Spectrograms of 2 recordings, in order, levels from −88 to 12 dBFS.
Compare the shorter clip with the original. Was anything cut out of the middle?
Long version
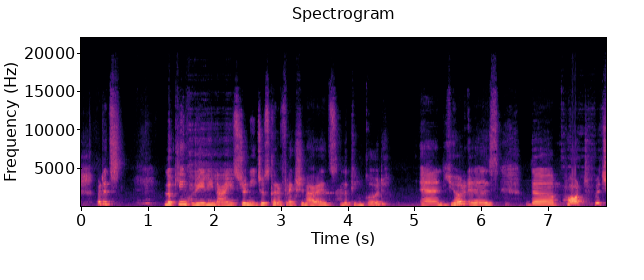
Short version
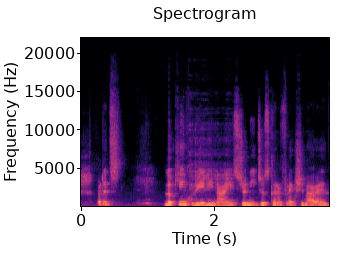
no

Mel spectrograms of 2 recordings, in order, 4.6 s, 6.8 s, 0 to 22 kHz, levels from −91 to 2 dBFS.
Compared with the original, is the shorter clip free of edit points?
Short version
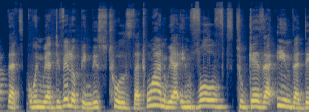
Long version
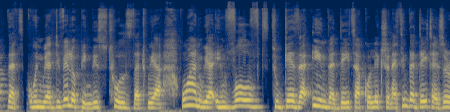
no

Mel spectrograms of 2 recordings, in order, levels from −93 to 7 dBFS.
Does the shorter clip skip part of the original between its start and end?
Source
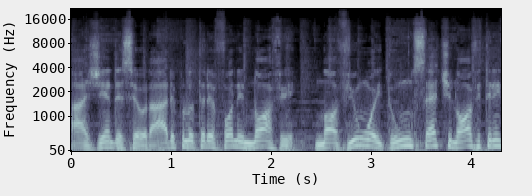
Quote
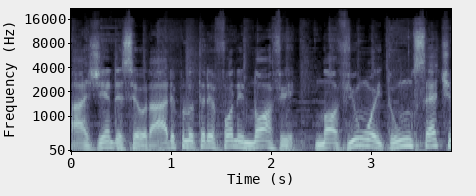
no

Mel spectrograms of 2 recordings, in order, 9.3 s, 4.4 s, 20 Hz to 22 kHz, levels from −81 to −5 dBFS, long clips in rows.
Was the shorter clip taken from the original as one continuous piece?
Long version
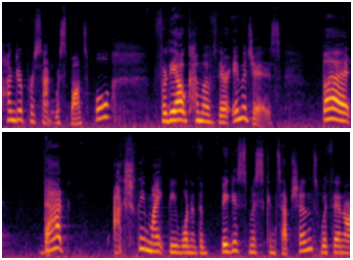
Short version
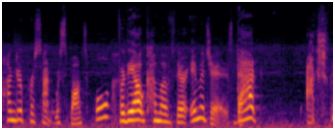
no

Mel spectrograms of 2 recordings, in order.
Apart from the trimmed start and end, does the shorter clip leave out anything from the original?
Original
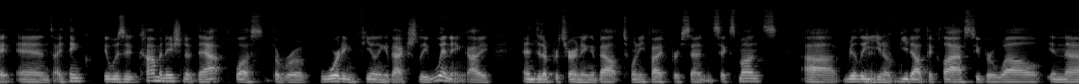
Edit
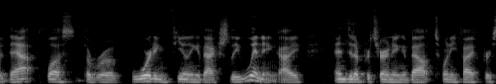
no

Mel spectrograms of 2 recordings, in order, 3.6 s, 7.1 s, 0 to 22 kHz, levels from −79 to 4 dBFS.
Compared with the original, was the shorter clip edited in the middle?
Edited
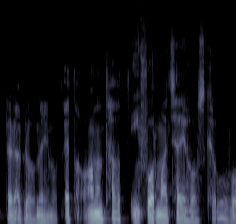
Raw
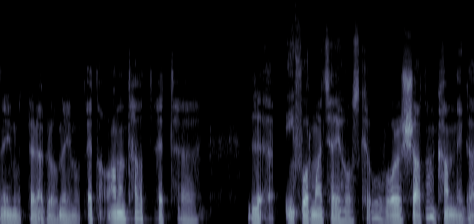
yes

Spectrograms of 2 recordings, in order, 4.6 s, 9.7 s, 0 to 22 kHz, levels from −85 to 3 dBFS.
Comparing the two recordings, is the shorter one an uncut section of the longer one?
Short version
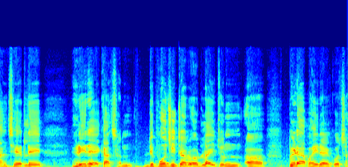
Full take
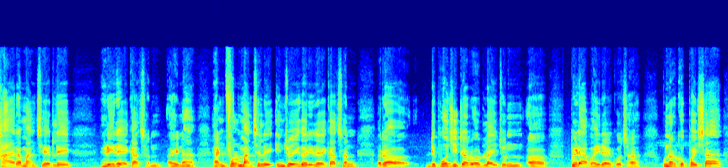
no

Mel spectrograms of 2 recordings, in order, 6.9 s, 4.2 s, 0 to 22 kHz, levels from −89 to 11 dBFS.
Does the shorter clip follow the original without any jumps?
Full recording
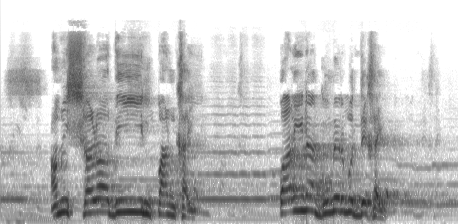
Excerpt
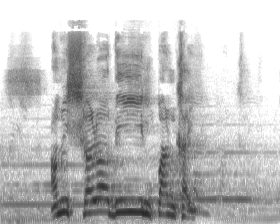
yes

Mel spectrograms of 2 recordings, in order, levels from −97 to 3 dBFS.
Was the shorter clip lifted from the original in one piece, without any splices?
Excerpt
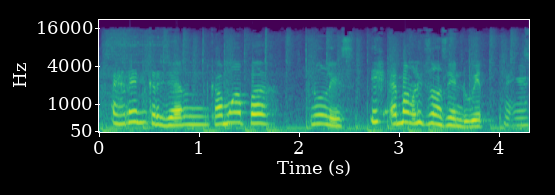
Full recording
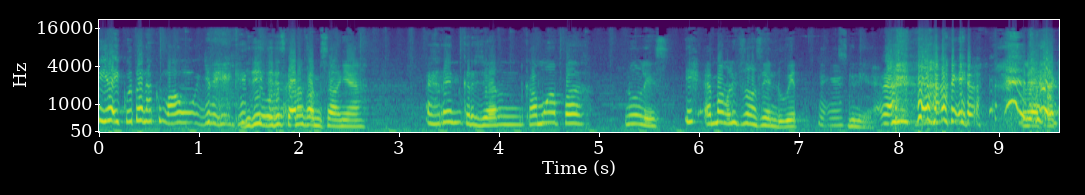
yes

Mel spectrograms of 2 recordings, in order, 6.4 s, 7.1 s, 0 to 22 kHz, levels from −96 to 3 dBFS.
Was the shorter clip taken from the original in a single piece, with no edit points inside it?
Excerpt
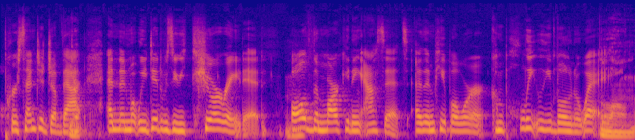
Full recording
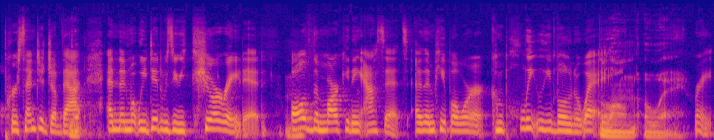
yes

